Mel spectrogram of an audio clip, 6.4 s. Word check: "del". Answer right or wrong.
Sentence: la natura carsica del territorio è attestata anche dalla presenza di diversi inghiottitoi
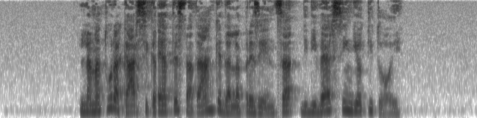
wrong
